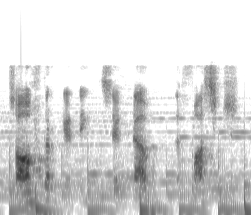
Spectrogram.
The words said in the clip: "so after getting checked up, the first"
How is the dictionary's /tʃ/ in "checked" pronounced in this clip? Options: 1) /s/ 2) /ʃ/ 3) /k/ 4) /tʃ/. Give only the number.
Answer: 1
